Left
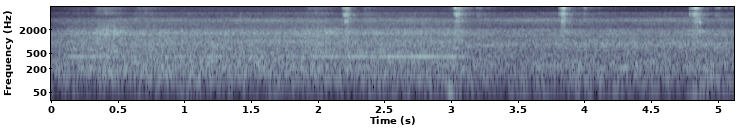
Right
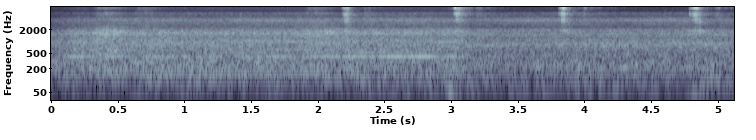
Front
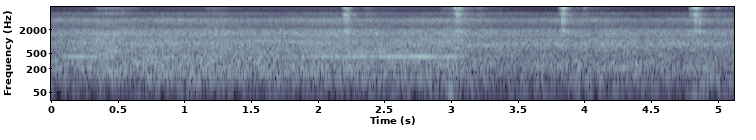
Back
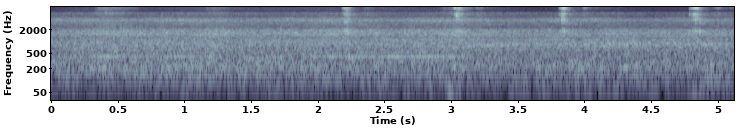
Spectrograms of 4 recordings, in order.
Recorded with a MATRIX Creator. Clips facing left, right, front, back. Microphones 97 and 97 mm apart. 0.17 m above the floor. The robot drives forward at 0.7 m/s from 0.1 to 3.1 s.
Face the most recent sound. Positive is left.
turn(degrees=105)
